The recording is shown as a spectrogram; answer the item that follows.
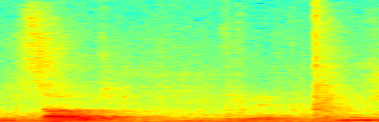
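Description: A person speaking a short phrase beginning about a quarter second in: speech the transcript did not catch.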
